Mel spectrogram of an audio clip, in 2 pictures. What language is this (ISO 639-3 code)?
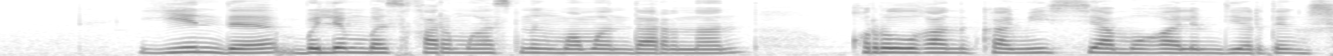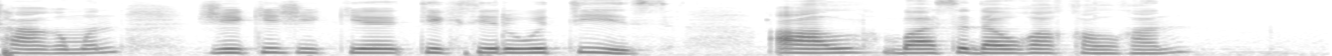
kaz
